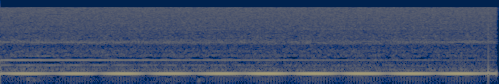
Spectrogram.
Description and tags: faded ring loop
The sound a singing bowl makes when you run the mallet around the rim.
faded, bell, ringing, cicular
